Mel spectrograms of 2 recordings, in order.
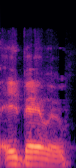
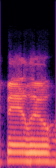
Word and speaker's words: Egbelu: i appreciate you for that last name is pronounced a bailu chisa ebelu uh who is a rutgers alumnus uh class of 2015 right oh no 2016.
